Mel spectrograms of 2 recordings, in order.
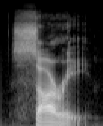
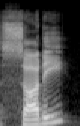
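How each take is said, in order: First: The middle consonant is an R sound. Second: The middle consonant sounds like a D. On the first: The speaker calls it right. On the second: The speaker calls it wrong.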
